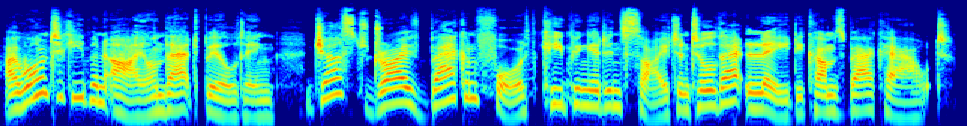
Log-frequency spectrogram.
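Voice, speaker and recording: A woman voicing a prim, sharp-tongued young lady who speaks in a clipped, proper and cutting manner. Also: fairly low pitch, big pitch swings, moderate pace, dry recording, pitched above the performer's own voice. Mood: indignant.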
